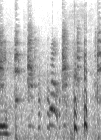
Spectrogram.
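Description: Chickens clucking: a string of short, separate calls.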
